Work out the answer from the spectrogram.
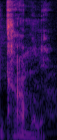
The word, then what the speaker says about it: Kamala: Kamala. I say Kamala.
